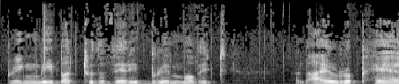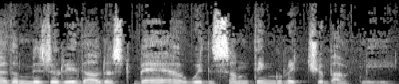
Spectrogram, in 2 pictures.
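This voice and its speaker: An actor playing a wretched, blinded old nobleman with a British accent, husky and broken, in 1960s radio Shakespeare style. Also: a little high, dark tone. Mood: weary resolve. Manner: slow, broken, declamatory.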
